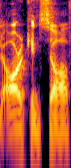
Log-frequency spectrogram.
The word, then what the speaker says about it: Arkansas: they don't pronounce the S's, right? So they, in the French language. And so they pronounced it Arkansas for so long, I guess, that it just stuck like that.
